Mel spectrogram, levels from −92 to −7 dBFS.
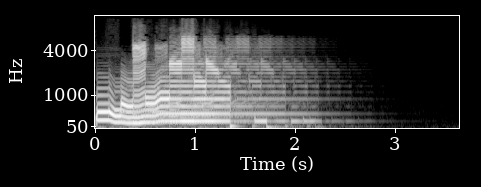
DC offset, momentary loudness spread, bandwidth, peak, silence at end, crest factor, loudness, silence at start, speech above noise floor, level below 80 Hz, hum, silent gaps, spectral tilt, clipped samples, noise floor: under 0.1%; 19 LU; 10.5 kHz; -2 dBFS; 1.4 s; 14 dB; -11 LUFS; 0 s; 69 dB; -40 dBFS; none; none; -4.5 dB/octave; under 0.1%; -80 dBFS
